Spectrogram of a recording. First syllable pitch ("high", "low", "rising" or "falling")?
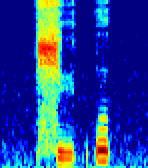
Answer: low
